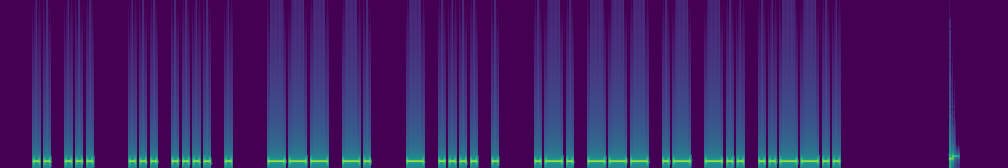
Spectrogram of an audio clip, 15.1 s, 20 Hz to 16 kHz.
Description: Morse code, heard as a keyed tone, about 15 wpm, 700 Hz. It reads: IS SHE ON THE ROAD?
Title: Sentences from Top 1000 Words - Review Part 2 - 15wpm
